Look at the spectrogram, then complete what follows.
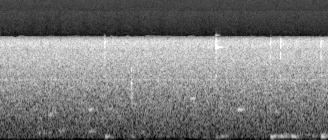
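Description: Near silence with several faint computer-mouse clicks, a few in quick succession near the end.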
